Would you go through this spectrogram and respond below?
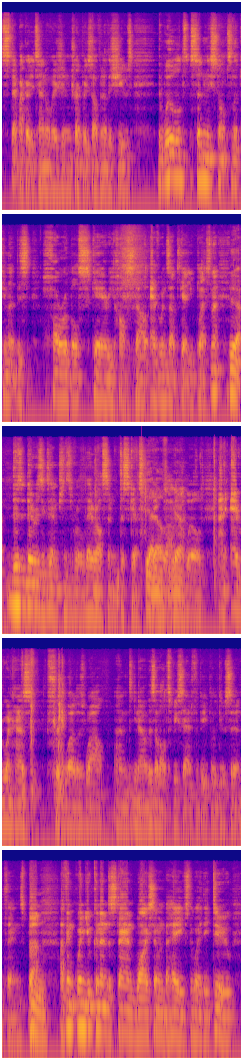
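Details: Adult male speaker; typical speech.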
